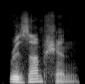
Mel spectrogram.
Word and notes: resumption: American English

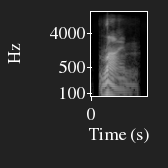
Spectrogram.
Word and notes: rhyme: British English

